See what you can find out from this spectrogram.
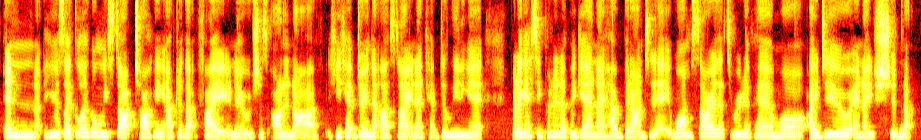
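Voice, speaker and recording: A woman's voice: medium pitch, level tone, fast, fairly bright tone. A teenage girl casually telling a friend a story at home, filling every phrase with "like". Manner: chatty, constant "like" filler. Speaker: vlogger.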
